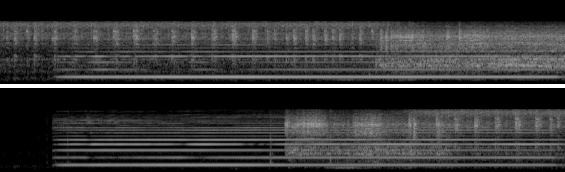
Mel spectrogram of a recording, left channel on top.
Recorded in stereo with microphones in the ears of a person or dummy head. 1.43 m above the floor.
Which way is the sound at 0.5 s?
80° right.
